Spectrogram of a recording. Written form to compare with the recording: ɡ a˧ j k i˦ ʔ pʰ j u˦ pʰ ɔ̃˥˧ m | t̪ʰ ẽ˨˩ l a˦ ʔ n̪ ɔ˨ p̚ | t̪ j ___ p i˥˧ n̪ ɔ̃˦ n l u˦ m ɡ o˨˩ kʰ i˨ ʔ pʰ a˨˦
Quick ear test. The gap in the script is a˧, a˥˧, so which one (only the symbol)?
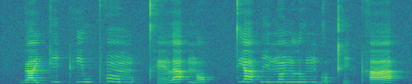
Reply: a˥˧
